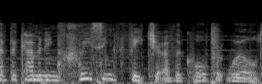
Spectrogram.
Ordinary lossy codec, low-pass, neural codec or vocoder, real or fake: MP3, 48 kbps; 7.2 kHz; vocoder, 24 kHz, 100 mel bands, Vocos; fake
